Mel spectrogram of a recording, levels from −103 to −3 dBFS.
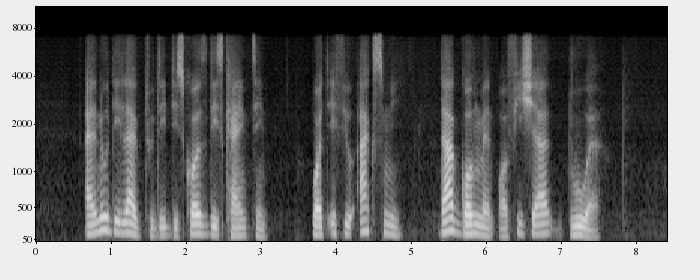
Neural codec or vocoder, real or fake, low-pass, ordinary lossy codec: codec, 16 kHz, 0.3 kbps, FocalCodec; fake; 7.2 kHz; none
